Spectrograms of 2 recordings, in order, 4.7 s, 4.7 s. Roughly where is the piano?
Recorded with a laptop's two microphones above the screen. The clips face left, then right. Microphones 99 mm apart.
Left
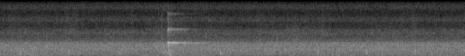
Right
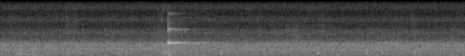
Left.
